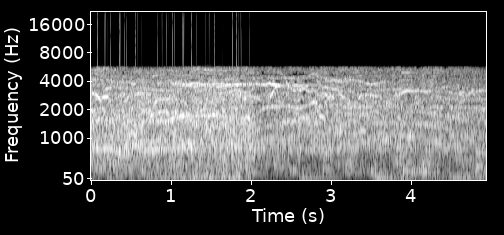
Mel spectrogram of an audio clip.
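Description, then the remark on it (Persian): A huge crowd shouts and cheers in a continuous, dense roar as the Leader's car reaches each part of the crowd. The roar is loud and eases slightly after a couple of seconds but never breaks. “این صدای فریادی که میشنوید لحظه یه که ماشین رهبر به هر بخشی از جمعیت میرسه.”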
